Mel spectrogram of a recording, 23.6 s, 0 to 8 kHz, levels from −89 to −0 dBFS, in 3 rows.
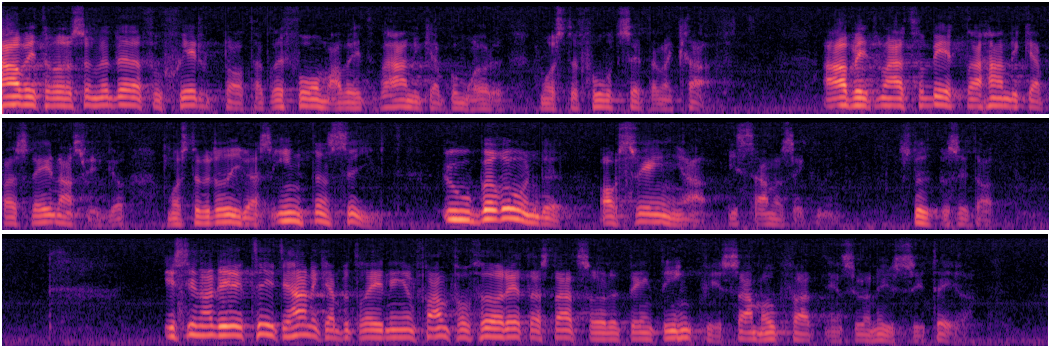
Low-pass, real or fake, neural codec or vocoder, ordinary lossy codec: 7.2 kHz; fake; vocoder, 22.05 kHz, 80 mel bands, WaveNeXt; none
